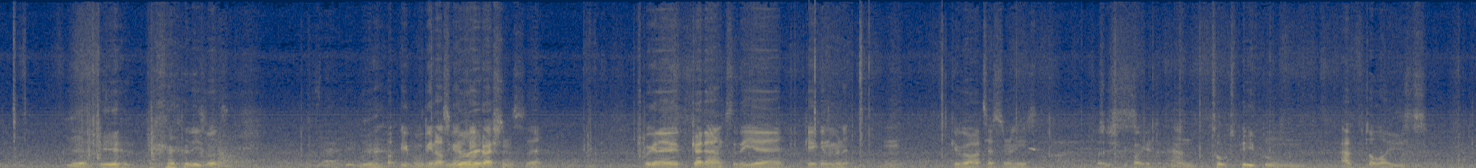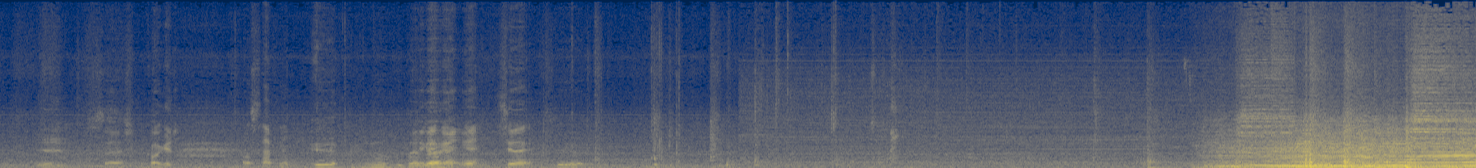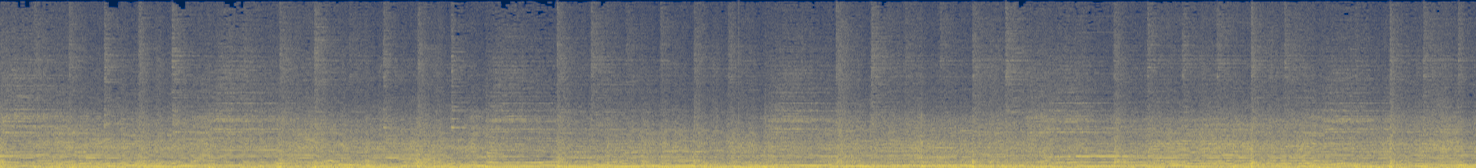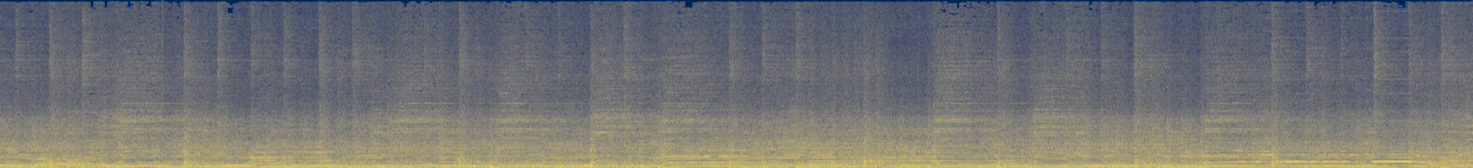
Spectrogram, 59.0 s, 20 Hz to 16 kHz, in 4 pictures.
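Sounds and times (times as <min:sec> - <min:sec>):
rock music with guitar and drums: 0:26.7 - 0:59.0.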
